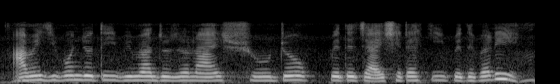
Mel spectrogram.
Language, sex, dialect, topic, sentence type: Bengali, female, Northern/Varendri, banking, question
